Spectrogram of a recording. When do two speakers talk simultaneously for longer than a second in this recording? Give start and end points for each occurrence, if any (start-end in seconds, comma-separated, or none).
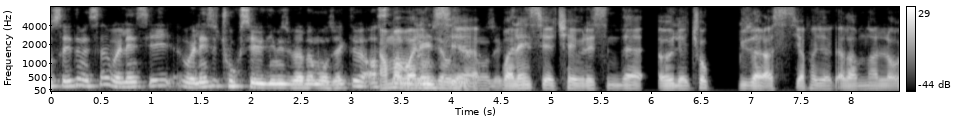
3.3-4.7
